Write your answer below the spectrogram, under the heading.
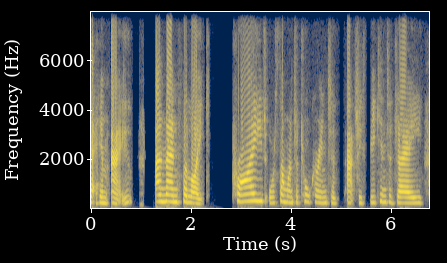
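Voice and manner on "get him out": ordinary delivery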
